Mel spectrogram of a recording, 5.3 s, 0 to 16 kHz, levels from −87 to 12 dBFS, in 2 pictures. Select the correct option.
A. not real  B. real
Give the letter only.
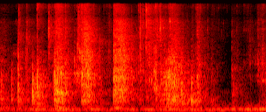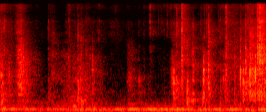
B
